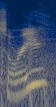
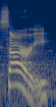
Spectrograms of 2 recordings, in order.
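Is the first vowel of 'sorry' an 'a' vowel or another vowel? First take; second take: another vowel; 'a' vowel. First: The first vowel is not an 'a' sound. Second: The first vowel is an 'a' sound. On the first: This is the speaker's own way of saying it. "I say sorry" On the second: This is how someone else says it. "she says it with an A"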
